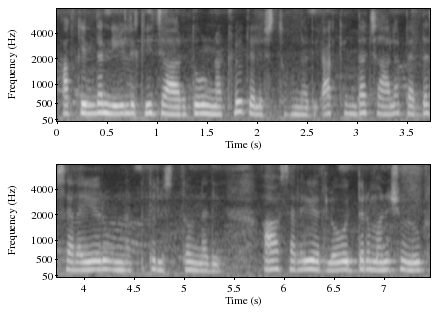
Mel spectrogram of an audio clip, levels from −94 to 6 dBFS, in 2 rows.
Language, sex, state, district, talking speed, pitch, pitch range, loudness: Telugu, female, Andhra Pradesh, Krishna, 145 wpm, 220 Hz, 205-230 Hz, -18 LUFS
